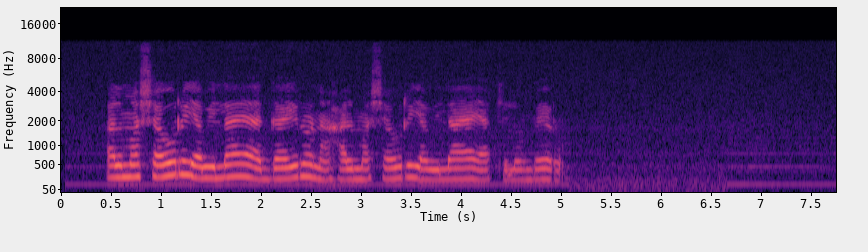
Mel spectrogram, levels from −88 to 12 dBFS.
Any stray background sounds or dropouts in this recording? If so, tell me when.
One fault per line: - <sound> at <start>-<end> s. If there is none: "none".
none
